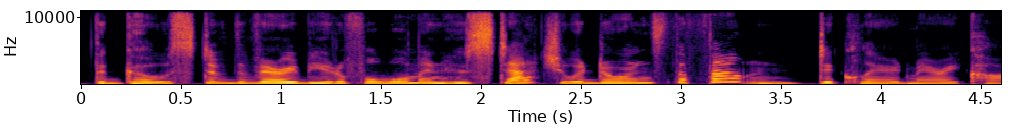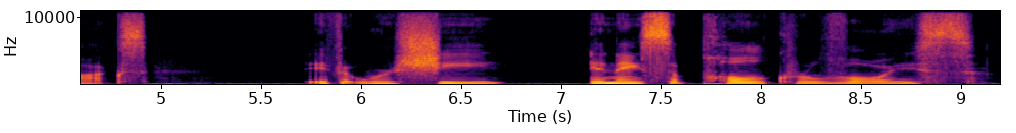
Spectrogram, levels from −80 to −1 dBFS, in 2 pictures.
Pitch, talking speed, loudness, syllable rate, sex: 210 Hz, 150 wpm, -19 LUFS, 4.9 syllables/s, female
